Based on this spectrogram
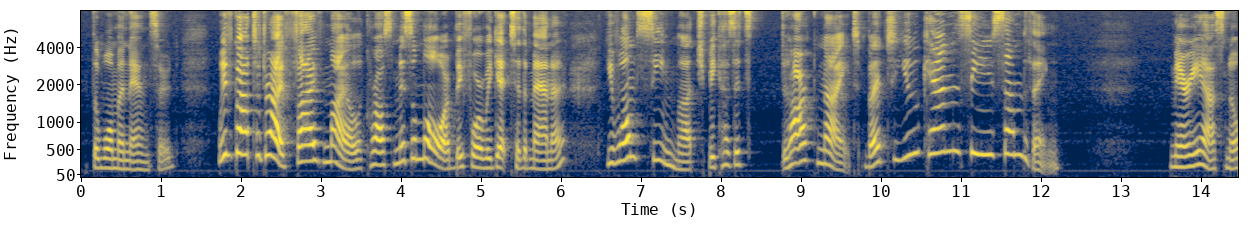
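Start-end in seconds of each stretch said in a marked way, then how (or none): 1.7-12.2 higher altered voice of a stern housekeeper; Medlock's voice. A narrator's reading. Medlock telling Mary about the moor, brisk. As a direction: explain it matter-of-factly.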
